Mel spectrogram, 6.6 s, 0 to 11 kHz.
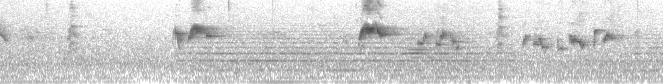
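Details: Red-whiskered bulbul used in trapping, 27 October 2017, sings a series of short, cheerful warbled phrases, the loudest near the middle, followed by quicker chirpy notes.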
